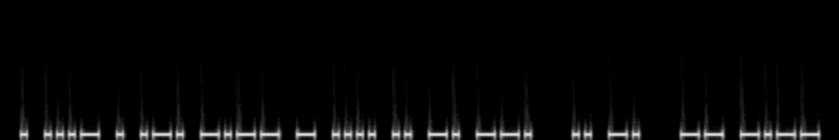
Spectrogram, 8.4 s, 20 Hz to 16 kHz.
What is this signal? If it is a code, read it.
Morse code, heard as a keyed tone, about 21 wpm, 700 Hz. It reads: EVERYTHING IN MY
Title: Sets of 8 Words - 20wpm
